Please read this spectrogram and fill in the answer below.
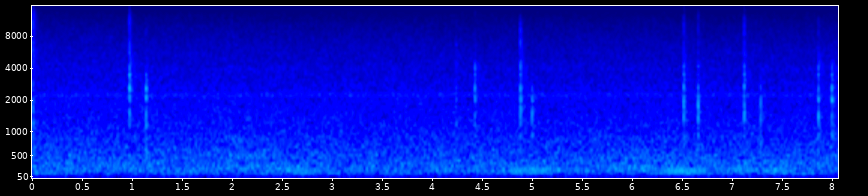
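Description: Faint clicks of the Amazon Kindle 4's d-pad and buttons being pressed, several scattered single clicks and quick pairs, over quiet room tone.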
